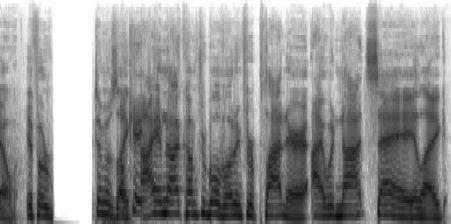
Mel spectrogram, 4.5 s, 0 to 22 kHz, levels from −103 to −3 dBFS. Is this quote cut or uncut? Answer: uncut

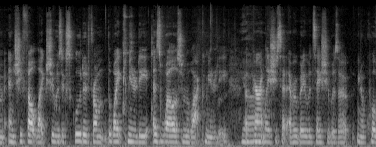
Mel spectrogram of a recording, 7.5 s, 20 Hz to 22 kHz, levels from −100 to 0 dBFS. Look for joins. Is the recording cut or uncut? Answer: uncut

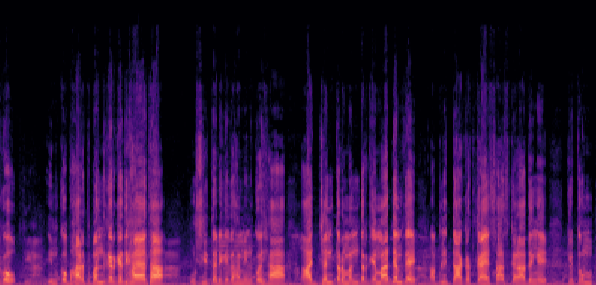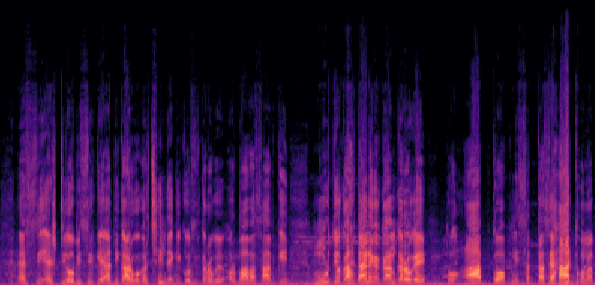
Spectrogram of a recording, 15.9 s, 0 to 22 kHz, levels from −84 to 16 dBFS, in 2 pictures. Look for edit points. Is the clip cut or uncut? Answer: uncut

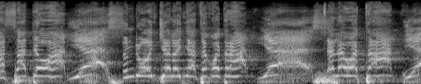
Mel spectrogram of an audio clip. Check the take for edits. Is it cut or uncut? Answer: cut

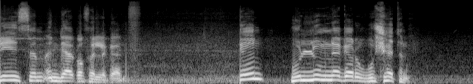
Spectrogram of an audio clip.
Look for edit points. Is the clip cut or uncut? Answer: cut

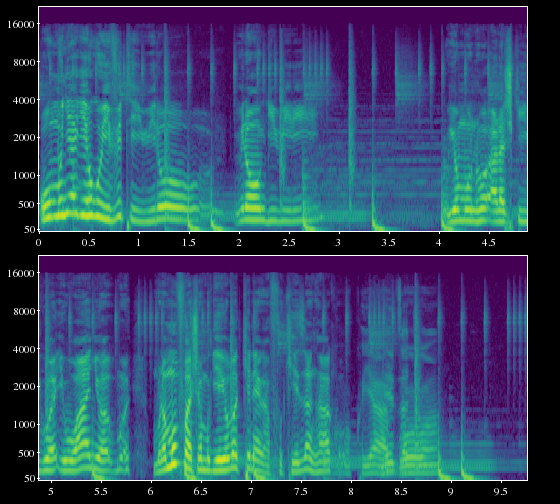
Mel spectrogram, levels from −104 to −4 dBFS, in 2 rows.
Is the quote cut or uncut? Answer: cut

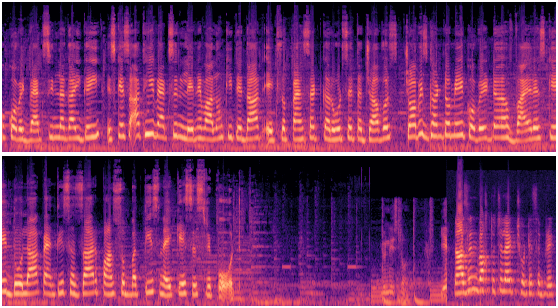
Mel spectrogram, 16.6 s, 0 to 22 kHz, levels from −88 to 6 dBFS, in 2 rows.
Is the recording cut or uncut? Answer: cut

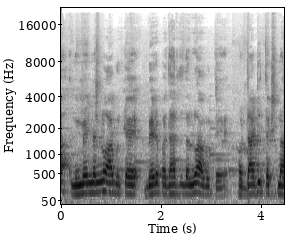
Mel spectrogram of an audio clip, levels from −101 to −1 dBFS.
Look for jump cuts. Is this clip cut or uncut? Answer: cut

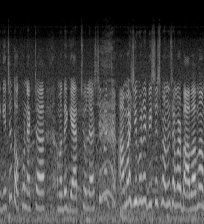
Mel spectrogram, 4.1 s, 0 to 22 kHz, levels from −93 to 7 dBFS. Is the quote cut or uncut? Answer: cut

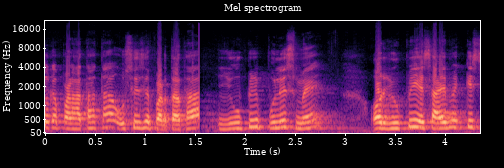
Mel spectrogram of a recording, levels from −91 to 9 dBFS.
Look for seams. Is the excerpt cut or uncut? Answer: cut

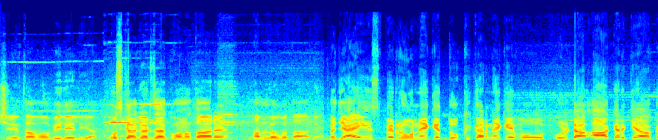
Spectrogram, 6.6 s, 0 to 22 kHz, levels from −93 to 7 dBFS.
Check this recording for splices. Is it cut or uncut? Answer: cut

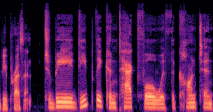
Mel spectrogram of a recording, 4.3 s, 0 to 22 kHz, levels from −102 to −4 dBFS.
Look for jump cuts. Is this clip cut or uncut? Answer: uncut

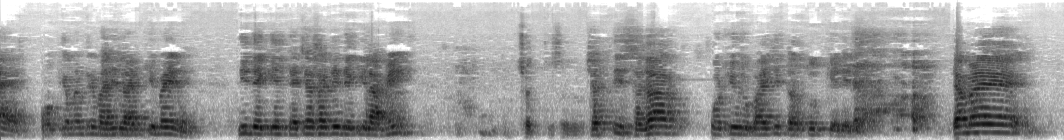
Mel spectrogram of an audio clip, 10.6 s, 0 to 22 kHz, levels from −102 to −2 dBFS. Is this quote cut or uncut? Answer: uncut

